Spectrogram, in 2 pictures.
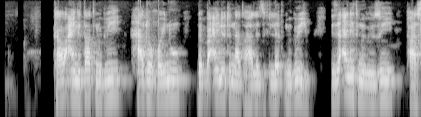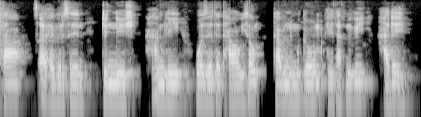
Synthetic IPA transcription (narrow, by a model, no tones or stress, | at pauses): kʰaβʕajnɐt̪ʰat̪mɨɡbiħad̪ɐkʰo̞jnubɐbiʕa̰jnɐt̪ʰuɨnːat̪ʰʼɐβhalɐzɨfɨlːɐt̪ʼmɨɡbiɨjːu | ʔɨziʕajnɐt̪mɨɡbizipʰast̪ʰa | t͡sʼɐβħɨβɨɾsɨnd̪̥ɨnːɨʃħamliwɔzɐt̪ʰɐt̪ʰɐħaβawiso̞mkʰaβɨnːɨmɨɡɐβo̞mʕajnɐt̪ʰat̪mɨɡbiħad̪ɐɨjːu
